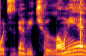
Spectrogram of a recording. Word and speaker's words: Chelonian: is going to be chelonian I believe it's going to be how it's pronounced now this one that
